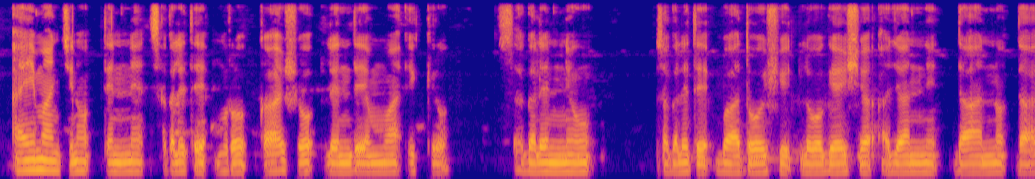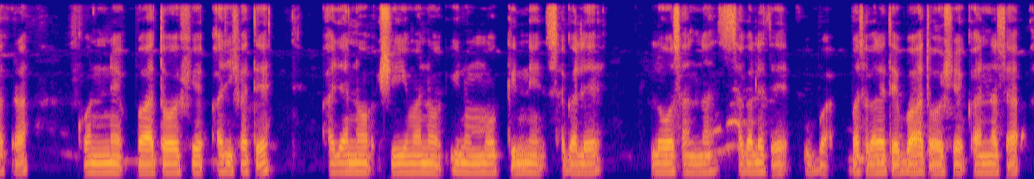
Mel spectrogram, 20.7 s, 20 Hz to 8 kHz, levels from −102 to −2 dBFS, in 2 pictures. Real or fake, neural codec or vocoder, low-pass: real; none; 7.2 kHz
